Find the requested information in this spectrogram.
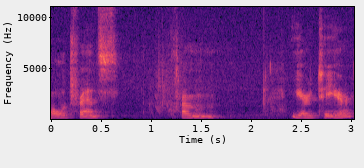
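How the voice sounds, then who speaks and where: A woman with a Canadian accent speaks at a very slow pace. There is noticeable background noise. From Saskatchewan, Canada. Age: 90s. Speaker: senior track and field athlete. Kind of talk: interview answer.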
